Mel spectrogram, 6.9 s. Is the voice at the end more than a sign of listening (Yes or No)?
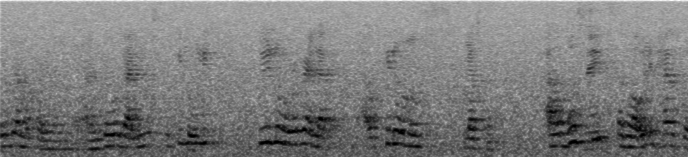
No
